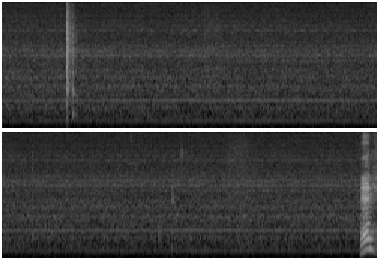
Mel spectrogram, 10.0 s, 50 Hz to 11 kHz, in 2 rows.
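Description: Low, steady hum of an eMachines T1090 desktop computer running as it starts to boot from USB. One sharp click about a second in, typical of the key press that confirms the boot choice.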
